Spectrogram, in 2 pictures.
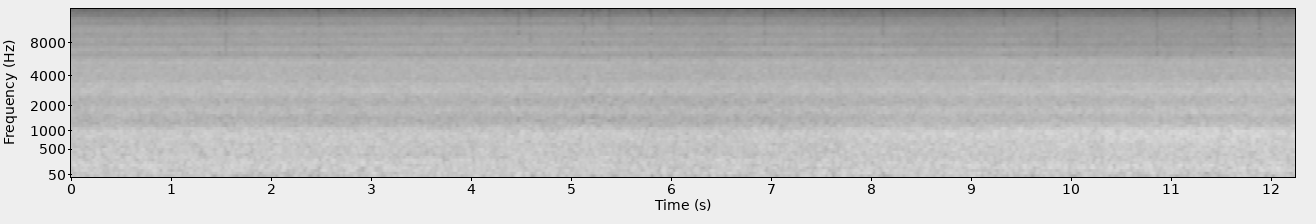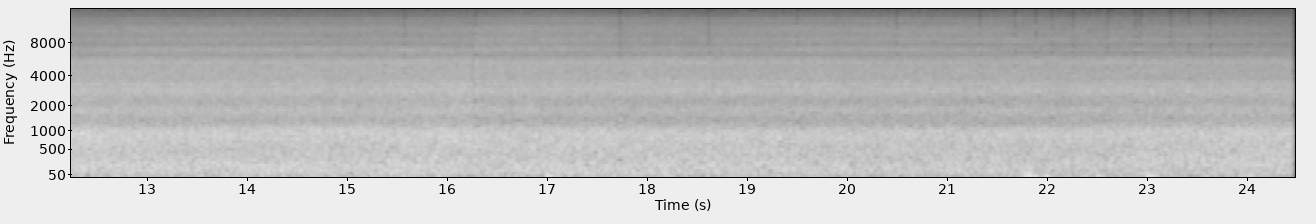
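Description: Waterfall: falling water rushing in a steady, even noise that does not change.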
